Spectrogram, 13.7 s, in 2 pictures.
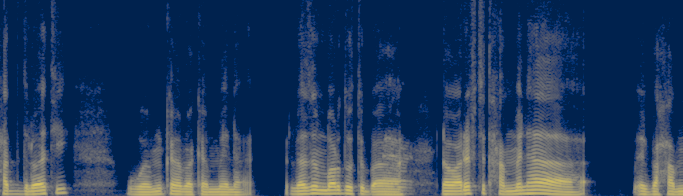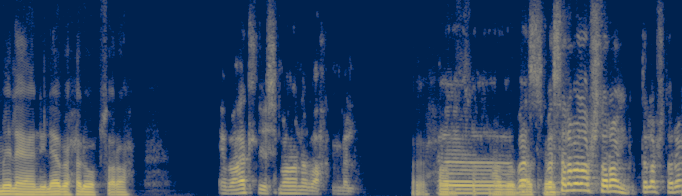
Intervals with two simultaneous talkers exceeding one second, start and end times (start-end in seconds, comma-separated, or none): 11.2-12.5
